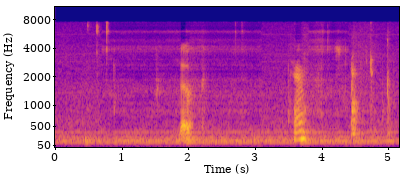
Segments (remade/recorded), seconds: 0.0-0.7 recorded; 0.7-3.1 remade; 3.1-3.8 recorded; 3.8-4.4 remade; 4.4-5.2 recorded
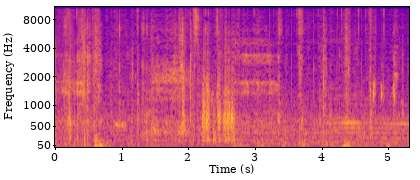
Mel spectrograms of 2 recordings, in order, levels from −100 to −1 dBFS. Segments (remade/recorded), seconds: 0.0-5.3 recorded

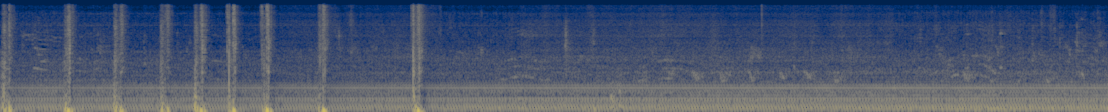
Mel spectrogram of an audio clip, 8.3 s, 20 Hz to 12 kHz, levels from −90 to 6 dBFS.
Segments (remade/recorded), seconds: 0.0-2.1 recorded; 2.1-3.3 remade; 3.3-3.9 recorded; 3.9-6.7 remade; 6.7-8.3 recorded

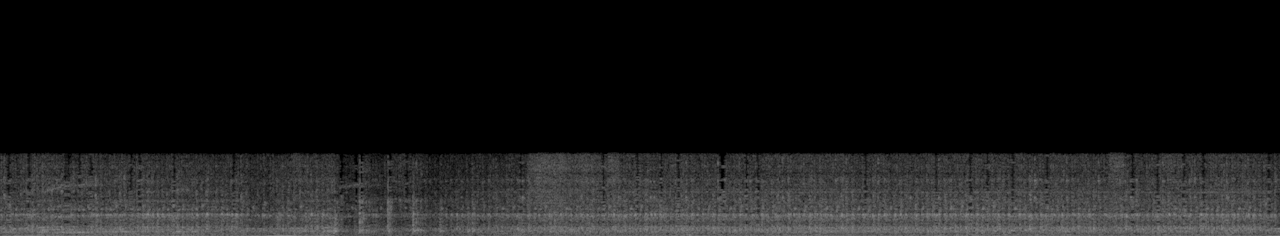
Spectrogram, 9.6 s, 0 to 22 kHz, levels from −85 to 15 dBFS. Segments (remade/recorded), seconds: 0.0-9.6 recorded

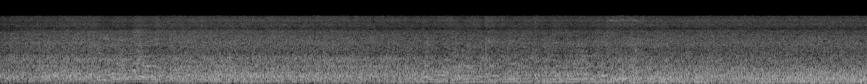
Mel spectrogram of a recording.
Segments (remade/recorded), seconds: 0.0-1.0 recorded; 1.0-1.7 remade; 1.7-4.2 recorded; 4.2-6.1 remade; 6.1-8.7 recorded

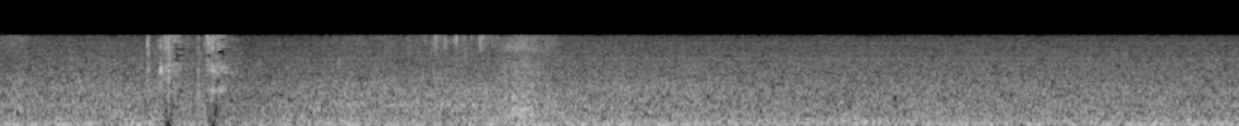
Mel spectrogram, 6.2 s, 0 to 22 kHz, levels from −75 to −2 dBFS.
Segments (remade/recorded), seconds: 0.0-2.4 recorded; 2.4-3.2 remade; 3.2-6.2 recorded

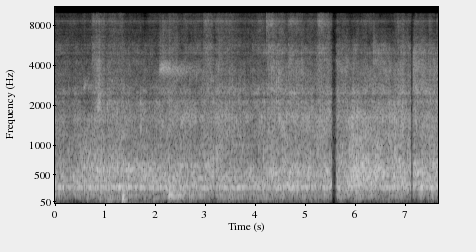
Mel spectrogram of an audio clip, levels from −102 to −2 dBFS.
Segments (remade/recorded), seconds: 0.0-7.7 remade

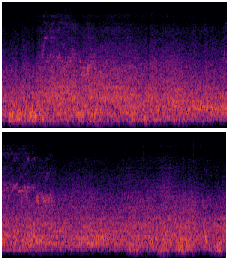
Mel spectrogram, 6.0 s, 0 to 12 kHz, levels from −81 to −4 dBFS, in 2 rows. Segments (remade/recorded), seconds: 0.0-0.9 recorded; 0.9-1.8 remade; 1.8-4.6 recorded; 4.6-5.3 remade; 5.3-6.0 recorded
